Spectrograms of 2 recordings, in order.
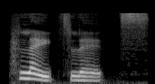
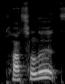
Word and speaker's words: platelets: Hi, it's Chloe 5 days into the future, so it's pronounced platelets, not platelets. I don't know why I said that.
